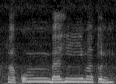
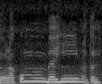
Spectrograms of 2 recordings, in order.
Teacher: Jadi mim dan ba ini kayak didengungin gitu. · Nah, selain ikhfa hakiki di ikhfa ini ada ikhfa syafawi yang artinya menyembunyikan atau menyamarkan huruf huruf mim ketika bertemu dengan huruf ba dan didengungkan. Contohnya ada lakum bahimatun.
